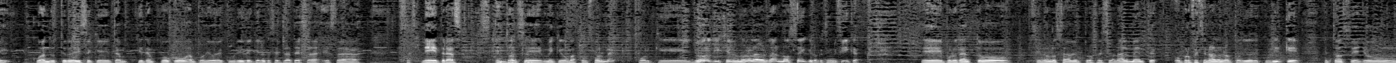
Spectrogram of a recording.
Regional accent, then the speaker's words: Chile; como chilenos estamos viviendo más

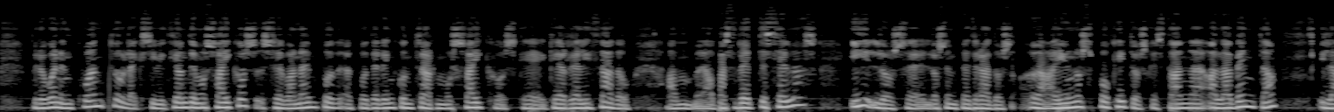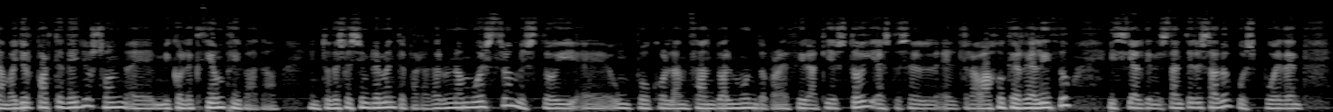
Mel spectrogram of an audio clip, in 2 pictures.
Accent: Spain; now in United Kingdom; Sí, yo es que me fui muy pronto de España, me fui para el Reino Unido y allí tuve oportunidad pues de conocer bastantes mosaístas y también de viajar un poco.

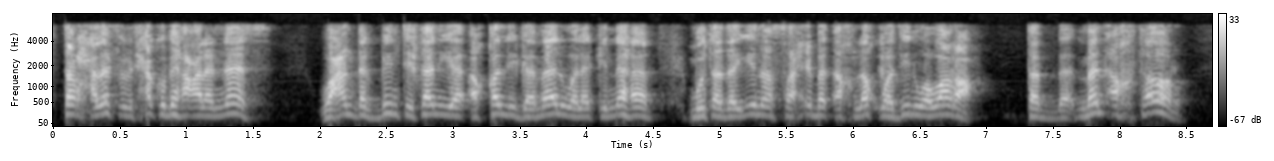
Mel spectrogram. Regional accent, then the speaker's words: Egypt; ما احنا عندنا في مصر 9 مليون امرأة مطلقة

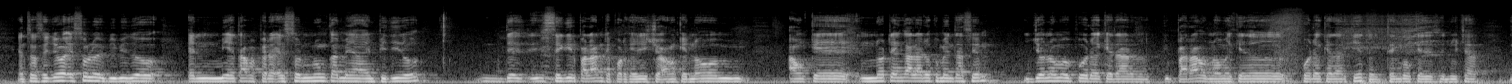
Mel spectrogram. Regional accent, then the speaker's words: Senegal; now in Spain; soy de Senegal, que llevo en España ahora, este año van a ser 13 años desde que estoy aquí.

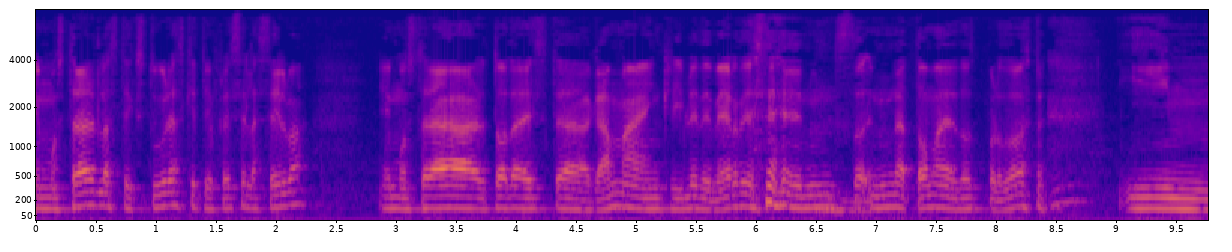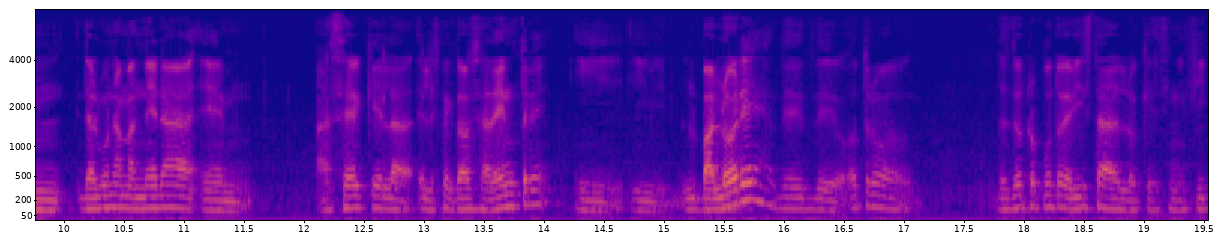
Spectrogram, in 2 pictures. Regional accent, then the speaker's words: Ecuador; la responsabilidad que tenemos nosotros como ecuatorianos de preservarla.

